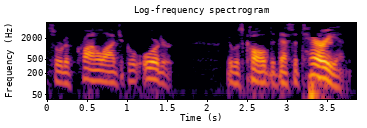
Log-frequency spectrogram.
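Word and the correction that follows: Diatessaron: the Dietiserion is what it was called. I said that wrong. The Dietiserion.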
